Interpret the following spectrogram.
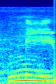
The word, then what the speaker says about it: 芈: 是《芈月传》，芈，对，芈，是芈的，对不对？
